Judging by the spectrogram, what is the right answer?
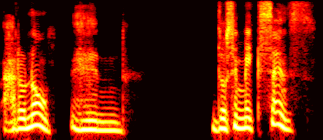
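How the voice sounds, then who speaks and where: A man's voice: on the high side, dry recording, clean studio sound. Musing Costa Rican man in his forties. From Costa Rica. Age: 40s. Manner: musing, halting, many restarts. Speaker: vlogger. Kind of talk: reflective casual monologue.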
